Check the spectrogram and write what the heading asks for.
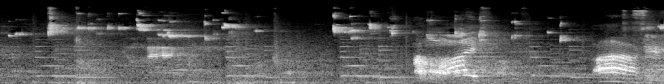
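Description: Basketball sneakers squeaking on a hardwood gym floor in a string of short, high-pitched chirps, with players shouting. The two loudest shouts come about five seconds in and again near the end.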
